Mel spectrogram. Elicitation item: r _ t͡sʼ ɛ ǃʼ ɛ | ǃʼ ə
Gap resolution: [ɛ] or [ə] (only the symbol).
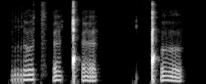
ə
